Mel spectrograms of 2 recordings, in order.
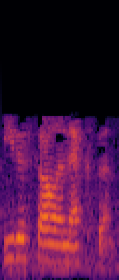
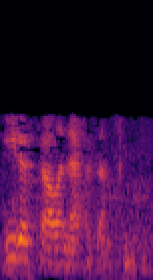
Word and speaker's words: edasalonexent: Um, we are pronouncing it, uh, Edith Salanex. Um, so with the accent on the first syllable and the next syllable. So, Edith Salanex. Edith Salanex.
